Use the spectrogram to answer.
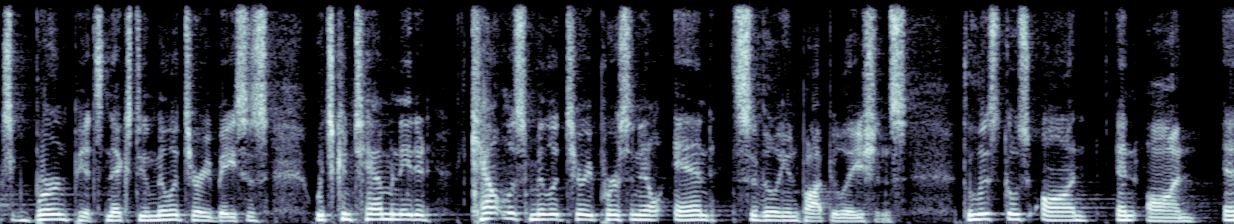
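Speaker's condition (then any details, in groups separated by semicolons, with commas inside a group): No condition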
